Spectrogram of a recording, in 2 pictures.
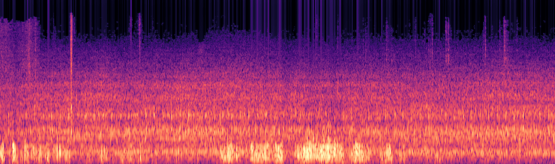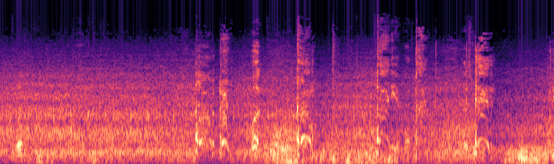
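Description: Steady hum of vehicle engines and traffic, with indistinct voices in the last several seconds.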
